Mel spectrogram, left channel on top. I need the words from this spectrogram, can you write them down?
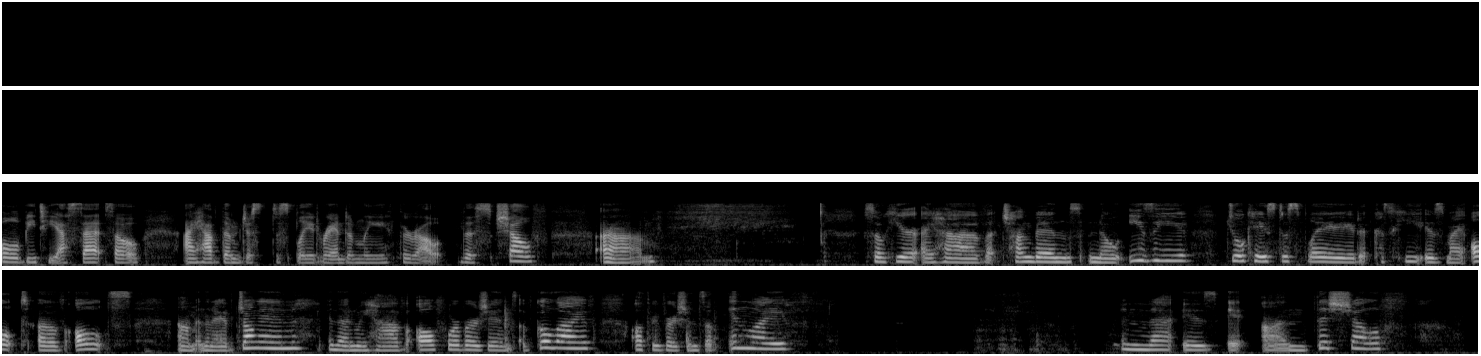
BTS set, so I have them just displayed randomly throughout this shelf. So here I have Changbin's No Easy jewel case displayed because he is my alt of alts. And then I have Jongin, and then we have all 4 versions of Go Live, all 3 versions of In Life. And that is it on this shelf.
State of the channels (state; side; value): silent; left; digital silence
